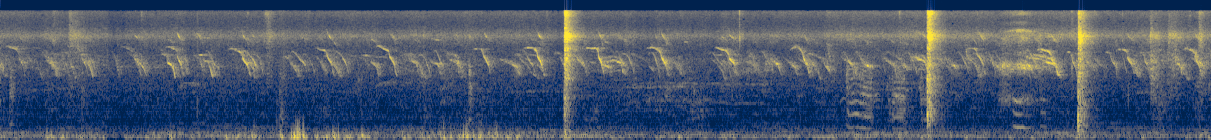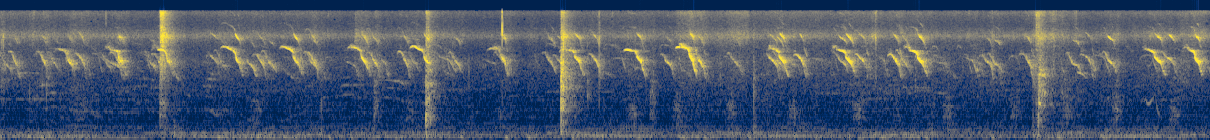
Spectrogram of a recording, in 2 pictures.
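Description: Chickens or chicks peeping on and on, a steady run of short falling chirps about two to three a second, with a few sharp clicks now and then.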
